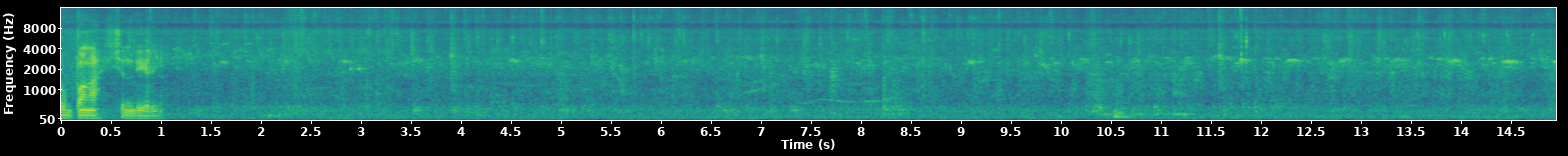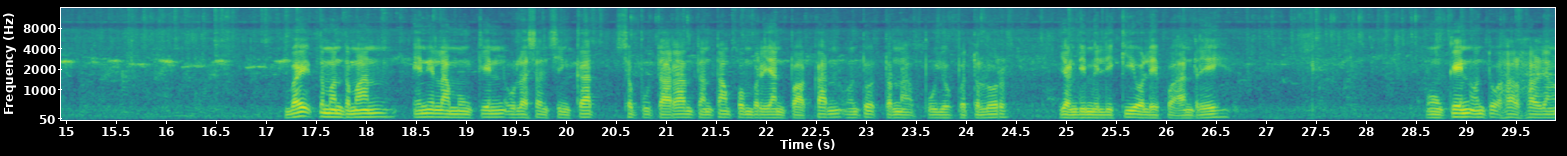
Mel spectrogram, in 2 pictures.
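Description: Small caged birds chirp softly and steadily.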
